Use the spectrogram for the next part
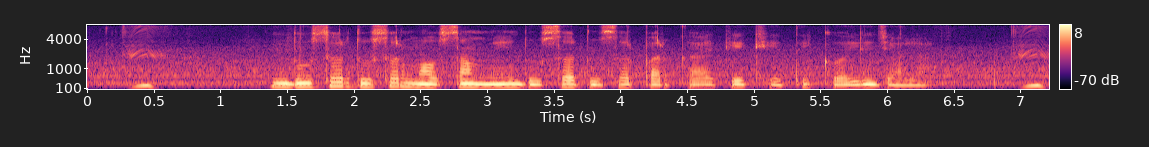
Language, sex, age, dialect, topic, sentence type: Bhojpuri, female, 31-35, Western, agriculture, statement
